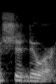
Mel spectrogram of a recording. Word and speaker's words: Shedeur: Now, I'm noticing he is pronouncing his name Shador. So, I'm going to switch to that because and and I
